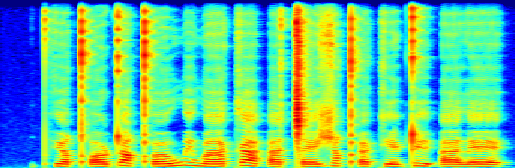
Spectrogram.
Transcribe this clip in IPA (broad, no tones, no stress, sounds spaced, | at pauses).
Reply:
pʰ ɪ qʼ ɔ ʈ a qʼ o w ɪ w a k a ʔ a ǀ ɛ ʒ ɪ qʼ e k e ʈ ɪ ʔ a l ɛ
